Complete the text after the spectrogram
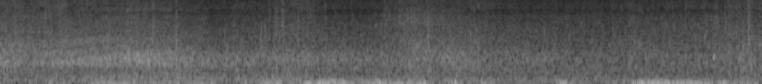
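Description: Wind gusts and rumbles outdoors on open water.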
